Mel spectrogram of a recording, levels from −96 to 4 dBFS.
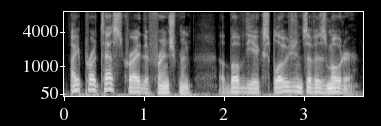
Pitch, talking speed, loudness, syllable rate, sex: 105 Hz, 175 wpm, -16 LUFS, 5.6 syllables/s, male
